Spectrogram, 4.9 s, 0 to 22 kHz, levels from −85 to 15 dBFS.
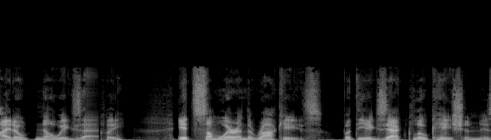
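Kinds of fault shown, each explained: Low-delay AAC compression: the speech sounds plainly rough and grainy throughout, with noise between harmonics, likely from AAC-ELD's short frames at a bitrate near 32 kbps.
AAC frame loss with concealment: from 0.87 to 1.05 s the speech smears into a noisy patch, as the decoder rebuilt about 100 ms from the last good spectrum.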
